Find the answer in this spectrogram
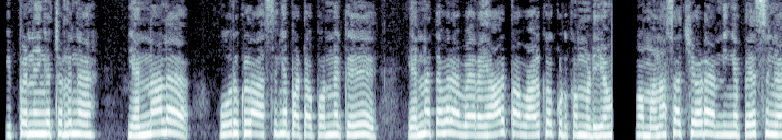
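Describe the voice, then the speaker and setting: A woman's voice: medium pitch, dark tone, no room sound, natural voice. Earnest defiant young man done by a woman for a cartoon, dry close voice. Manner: pleading, earnest. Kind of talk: cartoon voice acting.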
